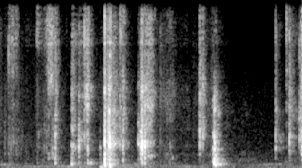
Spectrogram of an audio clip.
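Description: Tarot cards being shuffled by hand, a series of close, brisk riffling and slapping bursts that come in uneven clusters with short pauses between them.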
